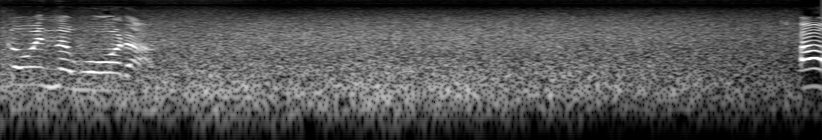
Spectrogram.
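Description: Cold ocean surf at a beach in Albany, Western Australia, a steady broadband wash of breaking waves filling the whole stretch, with brief bursts of talk at the start and end.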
